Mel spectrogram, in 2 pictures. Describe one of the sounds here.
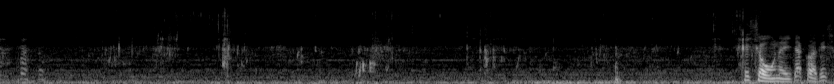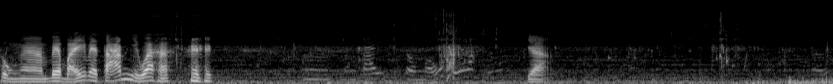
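A wooden paddle dips and splashes softly in calm water.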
